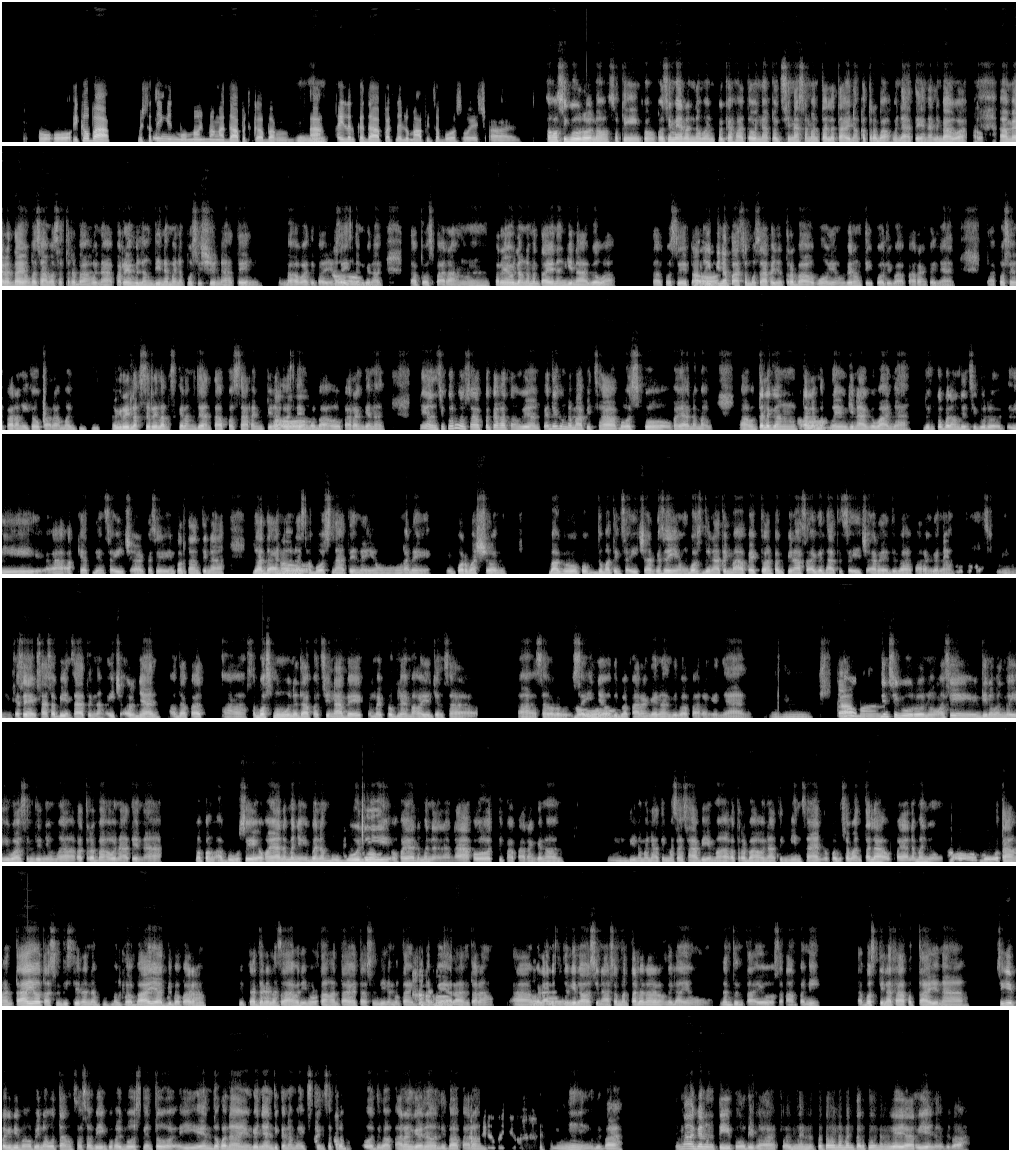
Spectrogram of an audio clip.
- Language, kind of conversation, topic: Filipino, unstructured, Ano ang ginagawa mo kapag pakiramdam mo ay sinasamantala ka sa trabaho?
- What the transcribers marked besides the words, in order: other noise; other background noise; tapping; unintelligible speech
